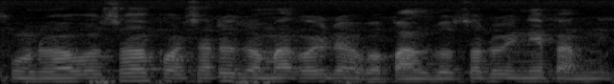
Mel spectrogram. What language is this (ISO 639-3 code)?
asm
